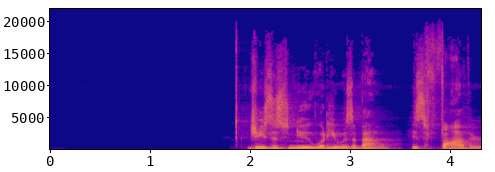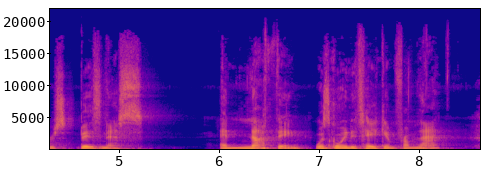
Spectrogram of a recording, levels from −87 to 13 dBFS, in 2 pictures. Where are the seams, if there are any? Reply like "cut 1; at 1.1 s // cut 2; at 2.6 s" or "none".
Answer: cut 1; at 3.5 s // cut 2; at 4.5 s // cut 3; at 6.9 s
